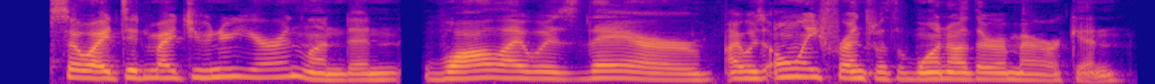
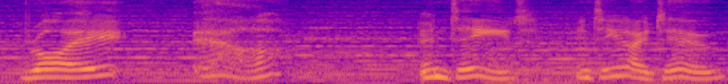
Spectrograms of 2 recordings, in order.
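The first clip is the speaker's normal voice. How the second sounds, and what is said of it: Put-on British accent. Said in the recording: “you have a good London accent ... that was classy ... She's got a pretty good accent there. ... That's Liverpool ... That's Dick Van Dyke.”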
